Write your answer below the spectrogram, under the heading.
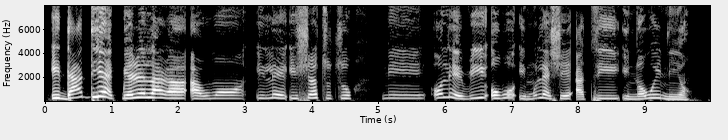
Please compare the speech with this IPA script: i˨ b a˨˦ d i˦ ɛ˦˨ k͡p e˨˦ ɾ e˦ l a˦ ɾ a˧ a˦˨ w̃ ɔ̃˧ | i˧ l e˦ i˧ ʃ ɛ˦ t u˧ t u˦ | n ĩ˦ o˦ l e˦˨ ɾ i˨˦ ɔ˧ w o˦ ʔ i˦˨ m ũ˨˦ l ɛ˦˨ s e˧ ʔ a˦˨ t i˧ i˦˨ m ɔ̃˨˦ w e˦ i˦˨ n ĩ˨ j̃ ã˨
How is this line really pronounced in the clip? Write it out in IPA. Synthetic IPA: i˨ d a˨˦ d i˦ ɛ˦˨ k͡p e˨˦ ɾ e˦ l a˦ ɾ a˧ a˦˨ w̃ ɔ̃˧ | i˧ l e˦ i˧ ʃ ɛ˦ t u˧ t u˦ | n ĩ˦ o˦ l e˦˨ ɾ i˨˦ o˧ w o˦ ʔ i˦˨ m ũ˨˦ l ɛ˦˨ ʃ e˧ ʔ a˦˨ t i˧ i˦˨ n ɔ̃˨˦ w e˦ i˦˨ n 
